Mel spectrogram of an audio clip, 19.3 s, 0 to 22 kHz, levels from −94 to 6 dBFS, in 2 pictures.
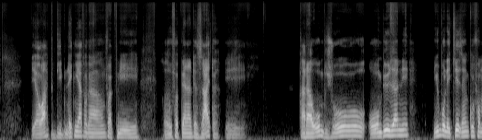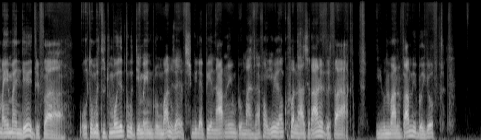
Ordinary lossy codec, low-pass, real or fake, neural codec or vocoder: none; none; fake; codec, 44.1 kHz, 7.8 kbps, DAC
